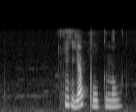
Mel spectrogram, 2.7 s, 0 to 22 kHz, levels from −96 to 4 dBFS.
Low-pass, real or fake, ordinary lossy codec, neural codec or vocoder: 7.2 kHz; real; none; none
